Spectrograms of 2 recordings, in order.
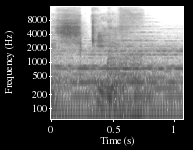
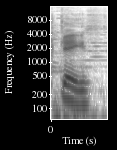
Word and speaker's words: Skeith: But no, it's neither. It's Skaith, because E before I is clearly pronounced A, like Canada. A. Skaith.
